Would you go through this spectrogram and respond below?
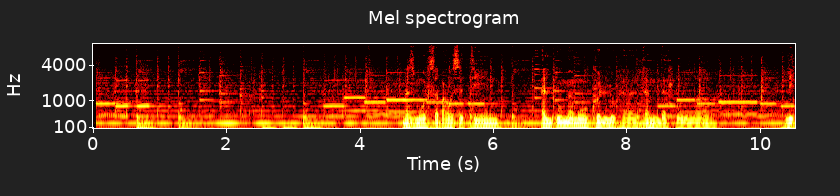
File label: Arabic Psalm Zaboor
